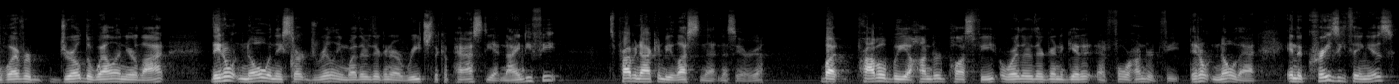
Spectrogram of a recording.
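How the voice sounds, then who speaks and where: A man's voice: mid-range voice, darkish tone. A man presenting a development plan at a town board meeting, explaining plainly and casually, with frequent restarts.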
